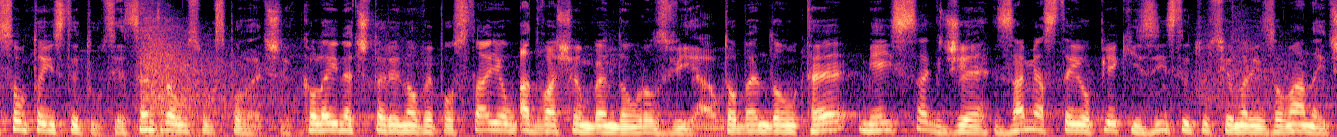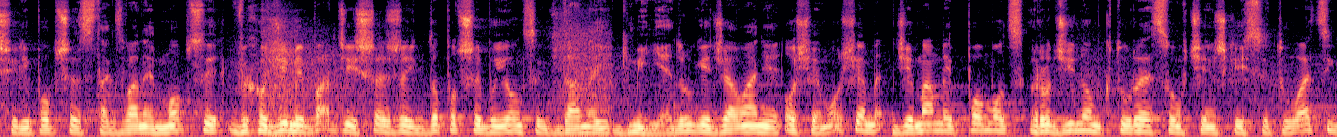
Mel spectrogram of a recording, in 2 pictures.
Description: – mówi Jarosław Stawiarski, marszałek województwa lubelskiego.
